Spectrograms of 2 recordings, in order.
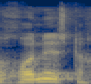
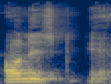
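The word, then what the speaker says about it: honest: फिर इसके बाद देखिए अगला दिया हुआ है हॉनेस्ट, दिया आपका, देखिए इसको हॉनेस्ट, ह नहीं पढ़ते हैं, इसको पढ़ा था ऑनेस्ट, ऑनेस्ट इसको किया था, प्रोनाउंस किया था।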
